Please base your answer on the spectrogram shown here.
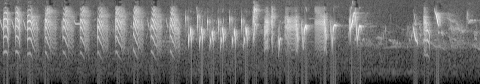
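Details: Marsh warbler imitating other birds: a fast run of about a dozen identical high chirps, then a busier jumble of varied, sharper notes, a short pause and a few scattered squeaky phrases near the end.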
